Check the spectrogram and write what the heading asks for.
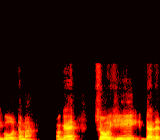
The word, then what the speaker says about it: Gotama: from the Gautama clan in Sanskrit Gautama but in Pali we say Gotama okay so he that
